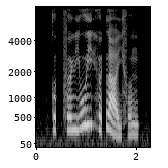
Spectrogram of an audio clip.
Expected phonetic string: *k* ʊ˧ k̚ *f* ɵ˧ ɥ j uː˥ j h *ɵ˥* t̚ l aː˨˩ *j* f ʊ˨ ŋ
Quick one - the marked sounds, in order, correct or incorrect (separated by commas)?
correct, correct, incorrect, correct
